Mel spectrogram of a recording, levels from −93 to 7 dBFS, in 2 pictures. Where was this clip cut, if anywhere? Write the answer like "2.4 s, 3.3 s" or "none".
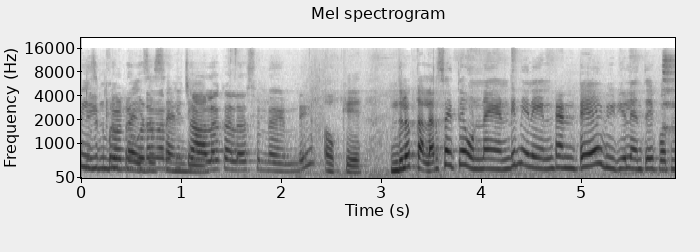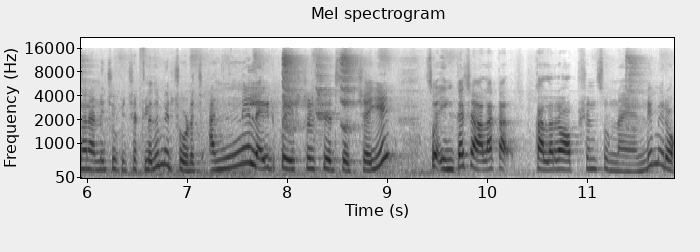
none

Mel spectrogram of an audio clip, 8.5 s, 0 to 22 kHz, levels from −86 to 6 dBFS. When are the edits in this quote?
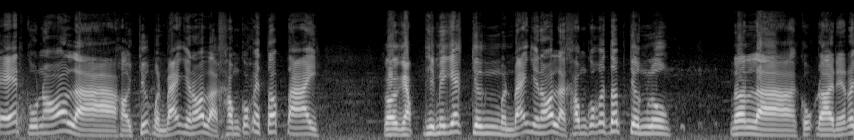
none

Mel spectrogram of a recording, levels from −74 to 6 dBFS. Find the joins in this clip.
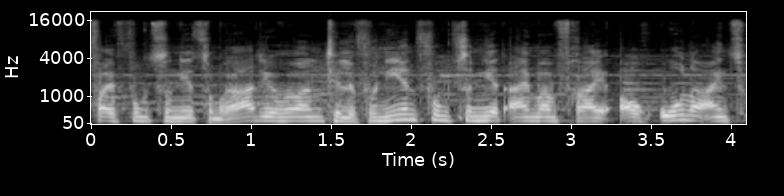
1.5 s

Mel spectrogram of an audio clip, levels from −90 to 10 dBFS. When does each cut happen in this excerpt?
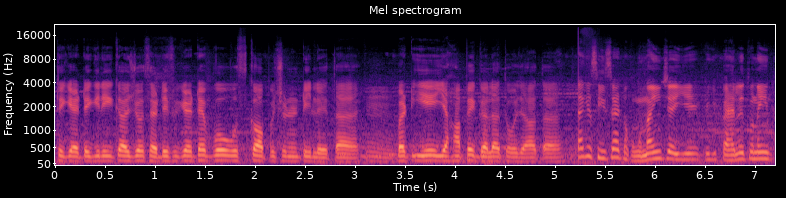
5.2 s

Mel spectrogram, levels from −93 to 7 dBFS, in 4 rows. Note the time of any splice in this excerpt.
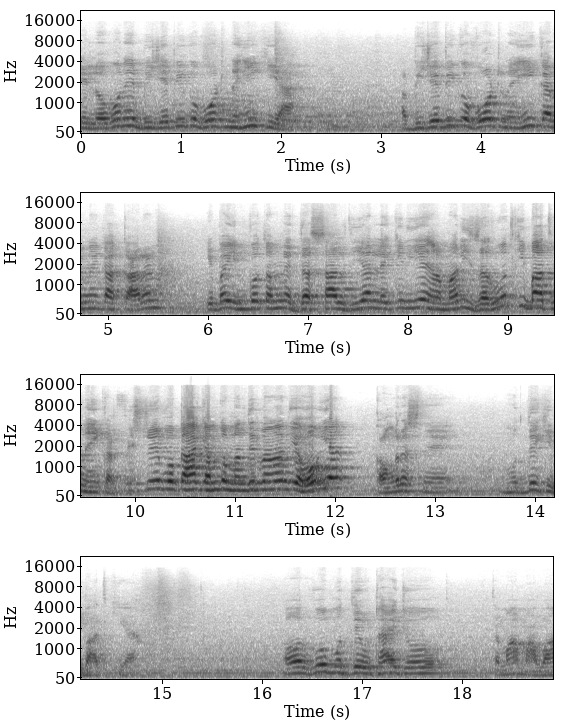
10.1 s, 12.2 s

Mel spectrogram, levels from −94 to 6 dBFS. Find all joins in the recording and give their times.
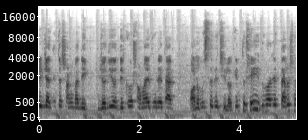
1.1 s

